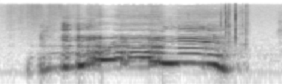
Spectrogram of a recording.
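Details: One long, drawn-out roar, rising slightly and then sinking, from Ruben, a lion rescued to an Armenian bear sanctuary after being left behind at a closed private zoo. A few sharp clicks follow as it ends.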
